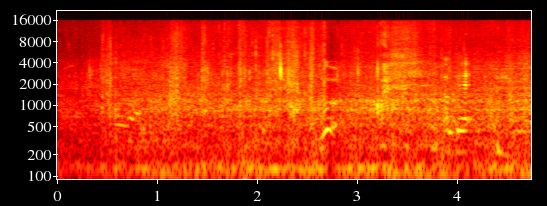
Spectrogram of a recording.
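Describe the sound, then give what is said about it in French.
Busy boat dock ambience as men load a boat bound for Cocalito: a steady low engine rumble with water and wind noise, occasional clunks and knocks of cargo being handled, and indistinct voices in the background. “Là, on est censé partir juste derrière sur l'embarcadère, direction Cocalito, pour 3-4 heures de bateau.”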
